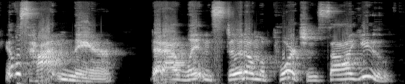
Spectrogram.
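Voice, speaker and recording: A woman's voice: a little high, big pitch swings, moderate pace, bright, forceful tone, exaggerated voice, low-quality recording. Woman voicing a dazed young boy.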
